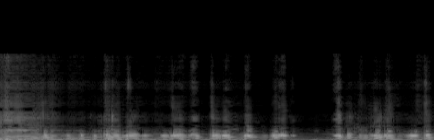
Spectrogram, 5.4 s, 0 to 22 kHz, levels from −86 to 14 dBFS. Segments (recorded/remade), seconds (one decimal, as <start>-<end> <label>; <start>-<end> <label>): 0.0-5.4 remade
